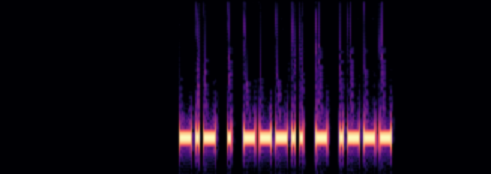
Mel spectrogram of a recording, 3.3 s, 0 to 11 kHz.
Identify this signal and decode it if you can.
Morse code, heard as a keyed tone, about 46 wpm, 700 Hz. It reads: KE8TJ
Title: USA Call Signs - 5 Characters - 6x Character Spacing - 45wpm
